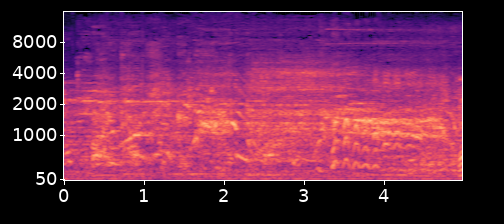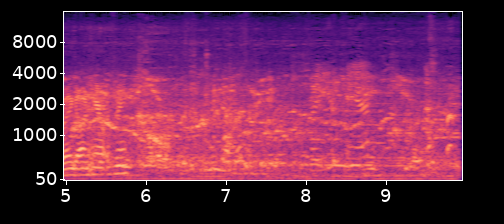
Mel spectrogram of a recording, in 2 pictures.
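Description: A clown prop talks in a creepy recorded voice through a small loudspeaker.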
